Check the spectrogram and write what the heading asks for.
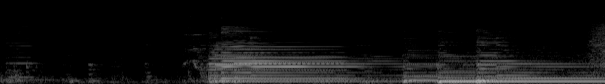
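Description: Gibson Dove acoustic guitar: a few faint touches on the strings, then about two seconds in a chord is struck and rings out. Around four seconds in, a second chord is struck and rings on, slowly fading.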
